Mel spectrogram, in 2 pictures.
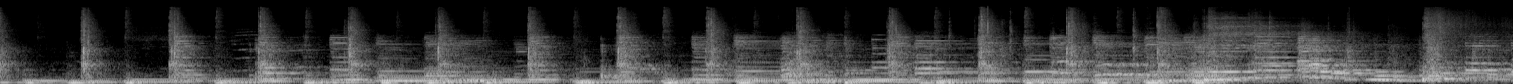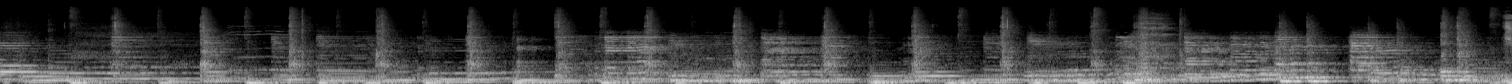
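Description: Live band music in a blues style: electric guitars over bass and drums, with a steady beat of sharp hits about twice a second.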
